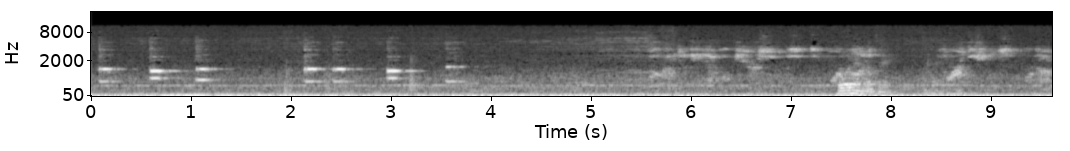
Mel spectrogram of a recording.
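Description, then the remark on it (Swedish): A series of short telephone keypad tones beeps out in quick groups as a caller dials through a customer service phone menu, followed by a muffled recorded voice speaking over a low background hum. “Men när jag ringer till kundtjänsten och hälsar välkommen, tryck 1 för den servicen, tryck 2 för den, tryck 3 för den. Så han trycker sig fram och så kommer han fram till en representant på kundservice”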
